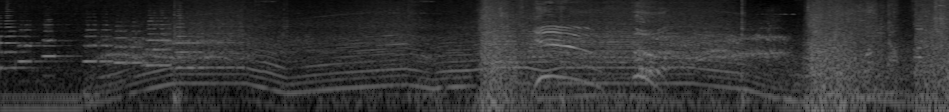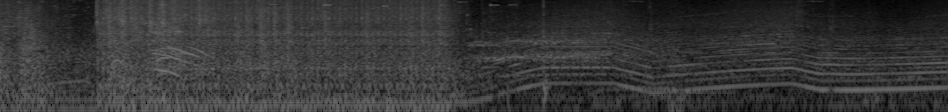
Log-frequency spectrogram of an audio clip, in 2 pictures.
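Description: A car engine revs up and down loudly.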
